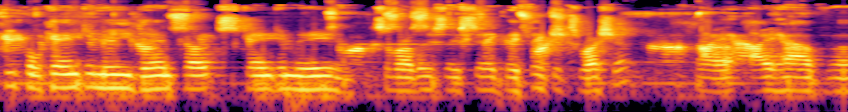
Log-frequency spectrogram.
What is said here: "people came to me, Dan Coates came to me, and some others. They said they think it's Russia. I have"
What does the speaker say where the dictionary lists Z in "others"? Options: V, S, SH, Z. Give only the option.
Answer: Z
